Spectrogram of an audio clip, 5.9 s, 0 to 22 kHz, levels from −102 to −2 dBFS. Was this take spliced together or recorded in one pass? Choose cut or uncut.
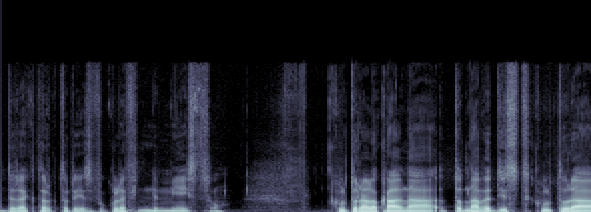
uncut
